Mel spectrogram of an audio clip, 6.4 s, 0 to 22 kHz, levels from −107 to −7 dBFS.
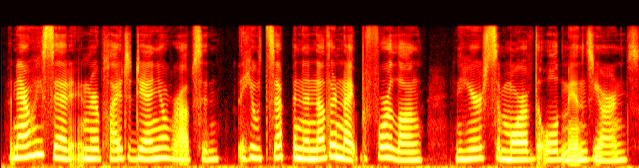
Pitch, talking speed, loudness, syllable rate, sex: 225 Hz, 255 wpm, -17 LUFS, 5.9 syllables/s, female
